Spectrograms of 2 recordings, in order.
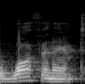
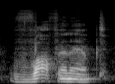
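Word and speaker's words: Waffenamt: what that is is a waen amp stamp uh that's w a f f n Mt I hope my pronunciation is accurate on that vafan amp stamp and uh that represents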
